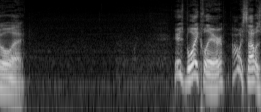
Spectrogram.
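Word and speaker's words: Boisclair: Bosclair is how I would have pronounced it, but I heard it was either Demos or someone corrected Al. Boyclair.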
